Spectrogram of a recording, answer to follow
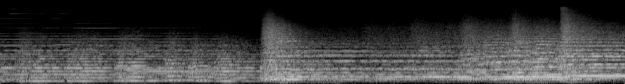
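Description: Symphonic band playing, brass prominent in sustained chords. About two and a half seconds in the full band comes in louder with a sharp accented strike, and two more strikes land near the end.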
